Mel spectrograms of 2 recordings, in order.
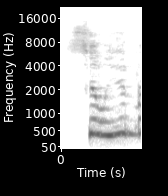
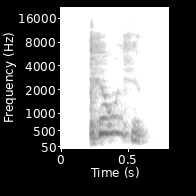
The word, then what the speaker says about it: Cillian: It's also not Cillian Murphy. Killian.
